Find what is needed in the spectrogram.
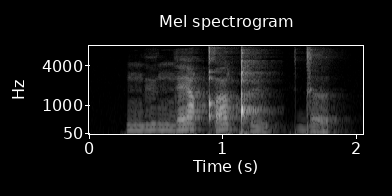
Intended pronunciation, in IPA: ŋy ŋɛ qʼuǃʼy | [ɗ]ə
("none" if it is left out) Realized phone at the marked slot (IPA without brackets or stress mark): d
